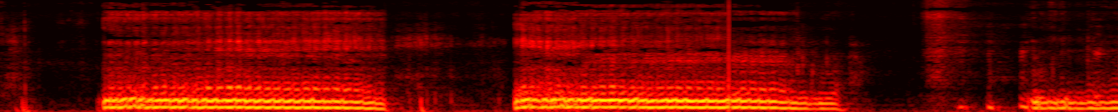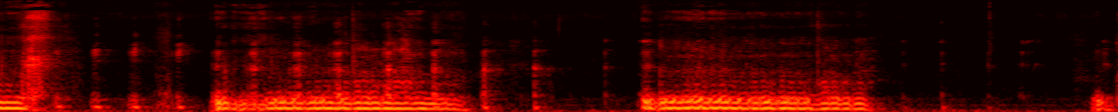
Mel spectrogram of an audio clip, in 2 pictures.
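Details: Angry toy poodle, described as the family's eldest son, protesting as socks are pulled onto his paws: five harsh, throaty growls of one to two seconds each, roughly every two seconds, with rustling handling noises in the gaps.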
